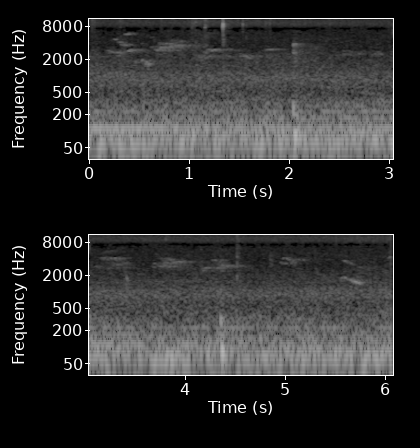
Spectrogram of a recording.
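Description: Birds calling in short, scattered chirps over a steady low background rumble, with a few faint clicks.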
